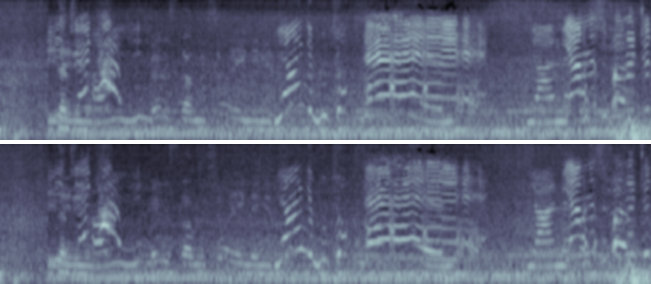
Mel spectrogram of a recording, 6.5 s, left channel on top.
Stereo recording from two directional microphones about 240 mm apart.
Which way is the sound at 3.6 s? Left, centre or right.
Right.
